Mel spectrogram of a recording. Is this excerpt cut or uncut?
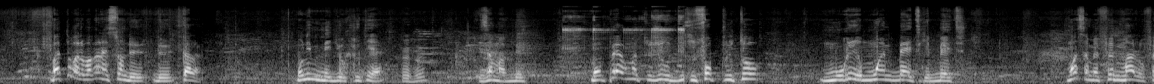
cut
